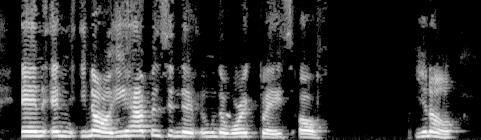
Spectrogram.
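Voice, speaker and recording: A woman with a high pitch and a Spanish accent speaks at a fairly slow pace with ordinary pitch variation in a very clean recording with a silent background. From Dominican Republic. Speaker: author and leadership expert. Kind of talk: interview.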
